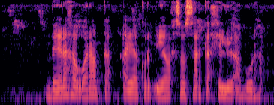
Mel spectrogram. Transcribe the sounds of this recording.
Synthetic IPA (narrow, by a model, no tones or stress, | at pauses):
bɛːɾɐɦɐwɑɾaːb̚kʰɐʔɐjaːkʰɔrɗɪjɐwɑħsɔːsaːrkʰɐħɪlːɪɣɐ̰ʔɐβuːɾɐɦɐ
